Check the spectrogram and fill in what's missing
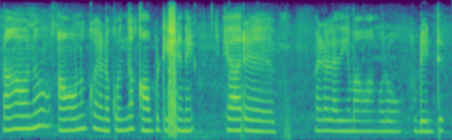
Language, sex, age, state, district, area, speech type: Tamil, female, 18-30, Tamil Nadu, Perambalur, rural, spontaneous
